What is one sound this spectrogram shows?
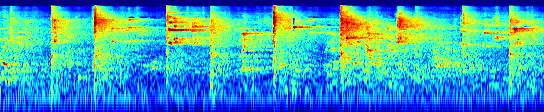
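Rackets smack a shuttlecock back and forth in a quick rally.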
